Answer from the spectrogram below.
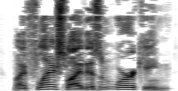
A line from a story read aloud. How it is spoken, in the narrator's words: my brother Paul whimpered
